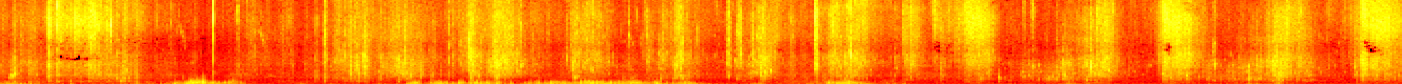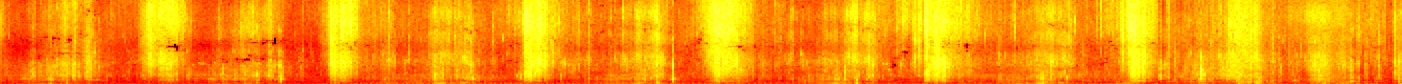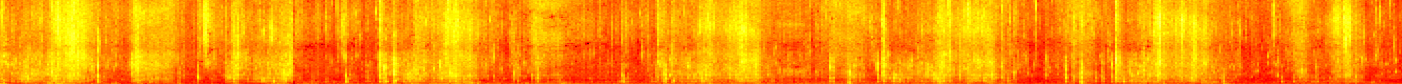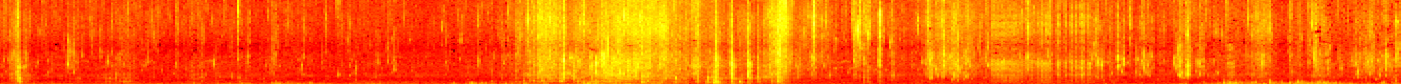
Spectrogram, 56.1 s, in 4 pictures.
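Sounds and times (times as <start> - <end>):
wet mud squelching: 0.0 - 56.0.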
